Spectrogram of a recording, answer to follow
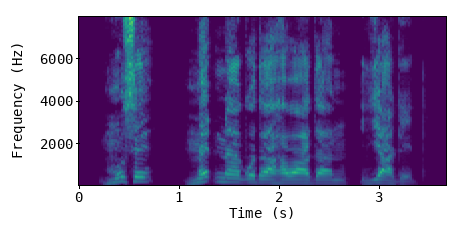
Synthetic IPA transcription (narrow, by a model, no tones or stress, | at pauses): mʊsɛ | mɛɗnaːɡɔd̪aːɦɐwaːd̪ɐnjaːɡe̞̰ːd̪ːɐ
